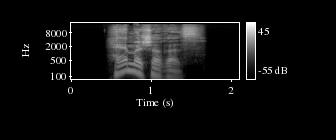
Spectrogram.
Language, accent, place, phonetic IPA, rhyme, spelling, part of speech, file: German, Germany, Berlin, [ˈhɛːmɪʃəʁəs], -ɛːmɪʃəʁəs, hämischeres, adjective, De-hämischeres.ogg
- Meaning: strong/mixed nominative/accusative neuter singular comparative degree of hämisch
